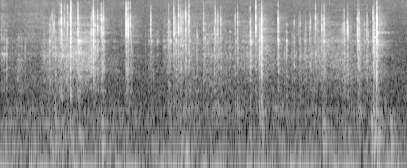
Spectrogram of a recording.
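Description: Fingertips and nails of both hands slide the colored wooden beads along the metal rods of a large wooden-framed abacus. The result is a quiet, irregular stream of short, bright wooden clacks that stop dead with no ring.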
